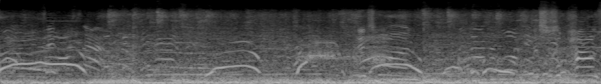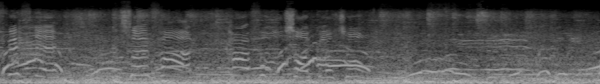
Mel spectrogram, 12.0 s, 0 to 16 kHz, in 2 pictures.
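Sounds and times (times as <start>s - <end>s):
pumping music with heavy beat: 0.0s - 12.0s
voices calling and whooping: 0.0s - 12.0s.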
